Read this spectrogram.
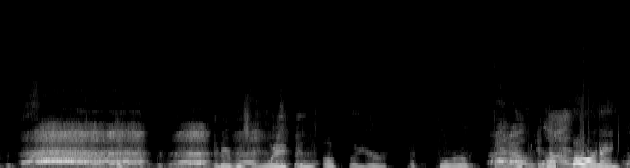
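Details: A young girl with an ear infection cries from ear pain in loud, drawn-out wails broken by sobbing breaths and whimpers.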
